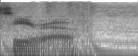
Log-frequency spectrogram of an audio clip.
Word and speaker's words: CSIRO: The CSIRO, maybe it's pronounced Cesaro, I don't know. – I think it's Zero. – Zero? Okay, yeah, that makes sense.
